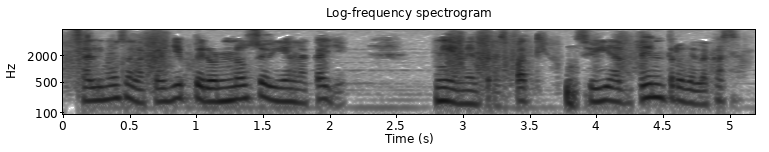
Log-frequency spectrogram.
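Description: Speaking briskly over music in a fairly low pitch, a Mexican Spanish-accented woman relays a story to a listener in a casual, chatty way. She fills gaps with "o sea," adds little asides, and plays out the dialogue herself. The sound is a bit dull, with faint noise.

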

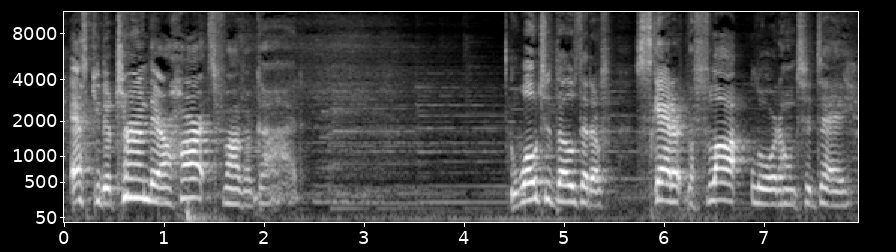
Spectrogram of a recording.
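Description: A woman's voice: mid-range voice, takes it slowly, pauses often, bright, forceful tone. A woman praying aloud like a preacher, fervent and commanding, punctuating her phrases with repeated invocations of God. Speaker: preacher leading prayer. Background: music.

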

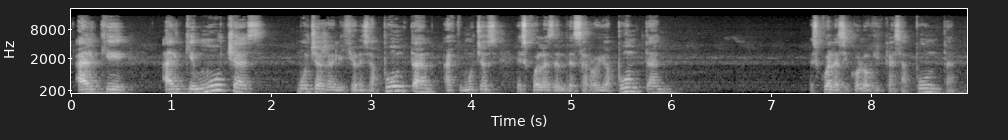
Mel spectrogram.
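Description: In a reflective spiritual monologue, the speaker moves slowly, repeating phrases and often pausing and restarting. The voice is medium-pitched, animated and creaky, with a darkish tone.

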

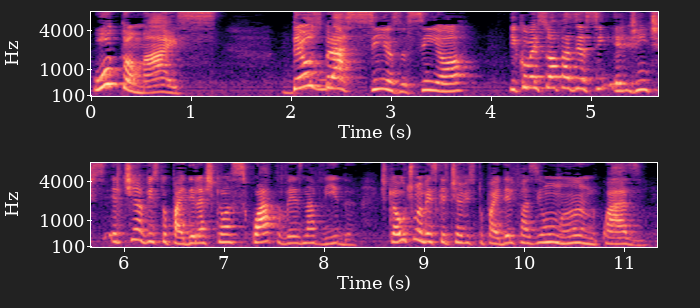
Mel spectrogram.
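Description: Brazilian-accented woman, high pitch, animated vlog host telling a personal story to camera. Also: fairly quick. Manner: animated, addresses viewers directly. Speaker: channel host.

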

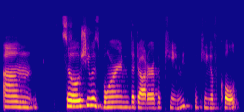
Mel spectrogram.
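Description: Woman, Spanish accent, somewhat low voice, casual podcast co-host who rambles and restarts as she tells a story. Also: fairly even intonation, takes it slowly, a little mellow, clear, resonant tone. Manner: rambling, unsure, lots of "like" and restarts. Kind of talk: casual chat retelling a myth.

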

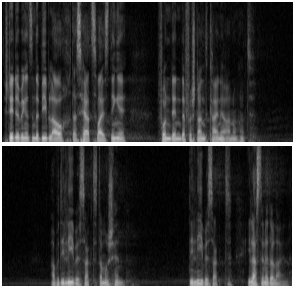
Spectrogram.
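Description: A man's voice: fairly low pitch, measured pace, pauses often, a little mellow. A man with a Swabian accent preaching a sermon, asking the congregation rhetorical questions. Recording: long reverb of a hall.

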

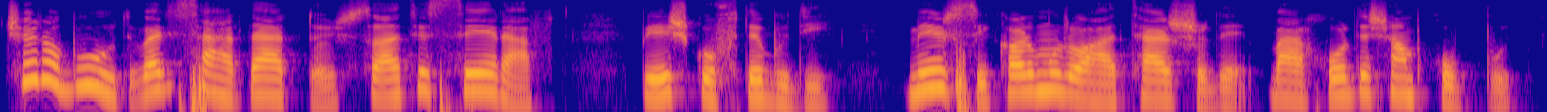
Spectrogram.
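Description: A woman's voice: mid-range voice, very animated, natural voice. Woman reading as a chatty young female colleague. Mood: casual. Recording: dull lo-fi dry recording.

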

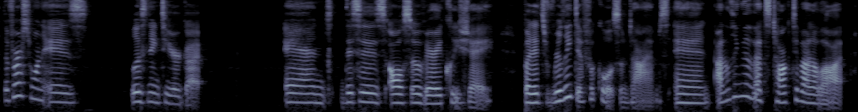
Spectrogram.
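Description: A woman hosts a solo podcast, thinking aloud in an earnest, reflective way with some restarts. Her voice is mid-range with vocal fry.

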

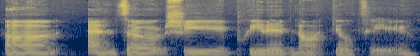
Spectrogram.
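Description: A man's low, pushed and bright voice draws out its words as he co-hosts a podcast. Casually recounting celebrity gossip, he laughs through the telling and trails off with "um."

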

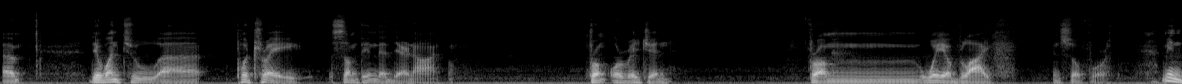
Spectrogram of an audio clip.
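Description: Very deep gravelly man, emphatic. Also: dark tone. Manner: emphatic, repeating points. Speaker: author. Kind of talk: talking to camera about his book.

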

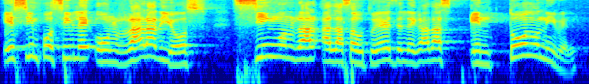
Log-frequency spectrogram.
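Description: High-voiced man preaching a sermon. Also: unhurried, fairly bright tone. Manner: preaching with rhetorical checks to the congregation. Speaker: pastor.

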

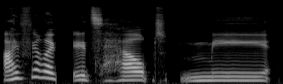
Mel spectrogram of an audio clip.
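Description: A Californian woman with vocal fry, telling personal stories in a casual, conversational way. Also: fairly low pitch, animated, extremely slow, fairly bright tone, dry recording, studio quality. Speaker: podcast co-host appearing as guest. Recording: guitar music under the voice. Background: guitar music.

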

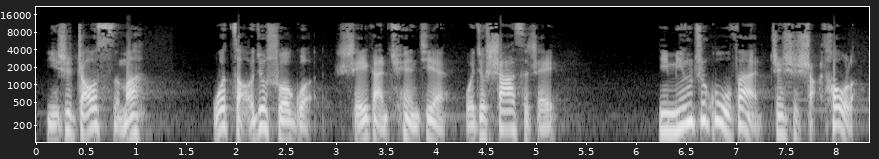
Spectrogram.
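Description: A man doing a bold, lively young king. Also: mid-range voice, unhurried, breathy edge. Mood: angry. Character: young male king, playful then resolute.

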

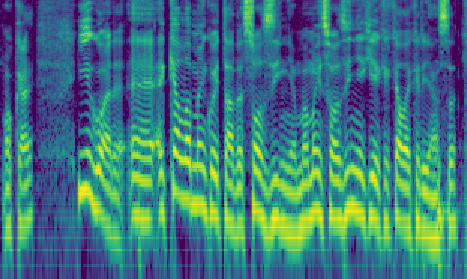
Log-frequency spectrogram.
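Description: Rapid, profane Portuguese comedian. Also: male voice, a little high, no room sound. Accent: European Portuguese. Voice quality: profane, animated storytelling with asides. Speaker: comedian host. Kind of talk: stand-up comedy monologue.

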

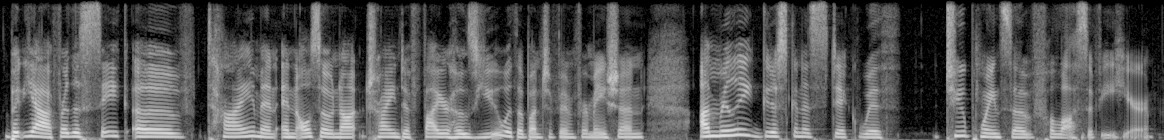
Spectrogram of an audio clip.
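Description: A woman's voice: mid-range voice, fairly even intonation, measured pace, creaky, clear, resonant tone, dry recording. A young woman in her twenties hosting a solo podcast, talking in an earnest, chatty way that often repeats words as she restarts. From United States. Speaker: podcast host. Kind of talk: casual solo podcast talk. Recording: dry close recording.

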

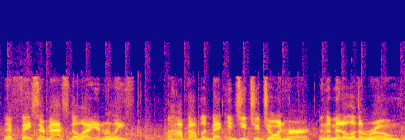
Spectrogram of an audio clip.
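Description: A man's voice: high voice, brisk, music in the background, crowd noise. A man reading scripted fantasy adventure narration. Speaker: scene narrator.

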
